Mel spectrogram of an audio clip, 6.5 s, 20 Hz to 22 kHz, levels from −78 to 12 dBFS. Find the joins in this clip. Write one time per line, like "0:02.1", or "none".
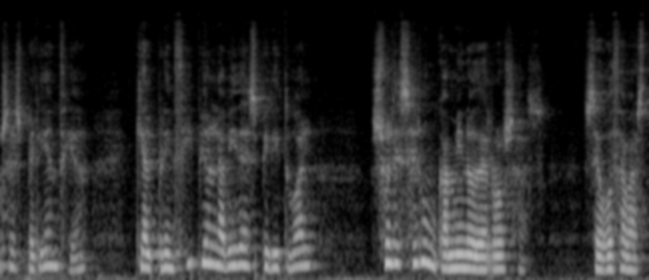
none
